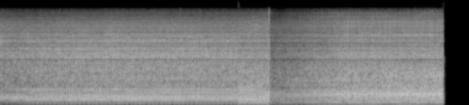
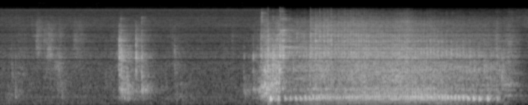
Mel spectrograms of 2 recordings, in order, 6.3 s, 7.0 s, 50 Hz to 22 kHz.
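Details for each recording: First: Honda GX160 engine on a wheelbarrow air compressor (customer suspected a governor fault) running smooth and even at speed while pressurizing, brief drop mid-clip then pulls back up before shutoff; normal running. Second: Honda GX160 on a wheelbarrow air compressor: it catches on primer gas, runs a few uneven seconds, then fades and stalls. This points to fuel starvation; the tank holds debris, including flies.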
